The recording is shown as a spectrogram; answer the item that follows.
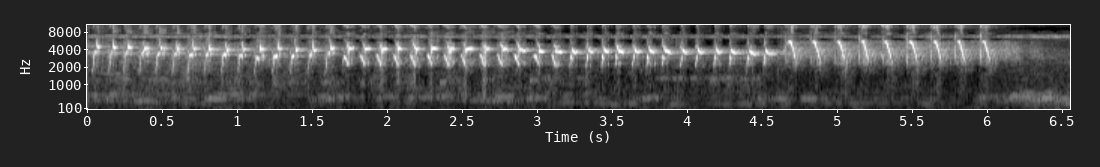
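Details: Canary singing energetically: a rapid trill of bright repeated notes, about three per second-fraction, sliding gently downward, then switching to a higher, sharper run of repeated notes near the end, with faint low background sounds.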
